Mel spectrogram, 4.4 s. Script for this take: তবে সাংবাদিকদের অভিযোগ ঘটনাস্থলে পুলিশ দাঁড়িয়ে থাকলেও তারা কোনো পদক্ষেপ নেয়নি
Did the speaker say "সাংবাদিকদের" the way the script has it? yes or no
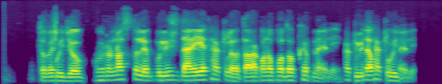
no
